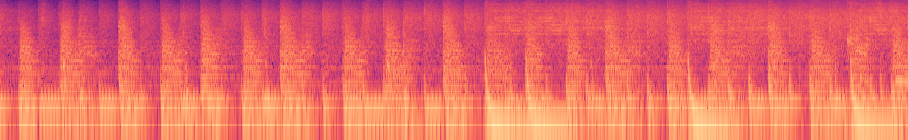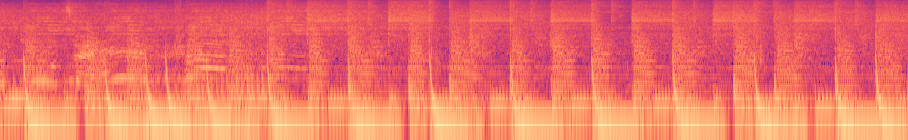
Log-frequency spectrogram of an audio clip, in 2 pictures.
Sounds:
Music, Dance music

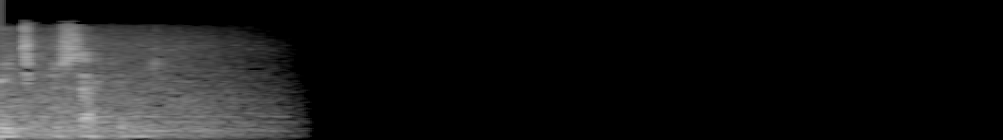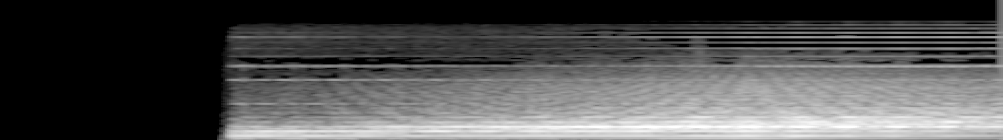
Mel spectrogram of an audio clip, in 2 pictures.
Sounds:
Speech, Music

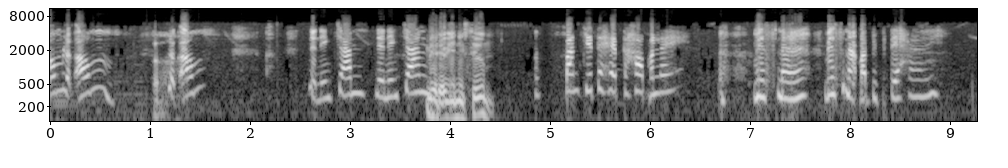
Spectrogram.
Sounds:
Speech

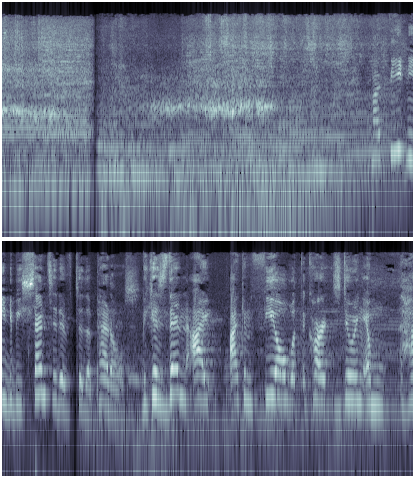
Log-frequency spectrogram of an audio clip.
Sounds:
Speech

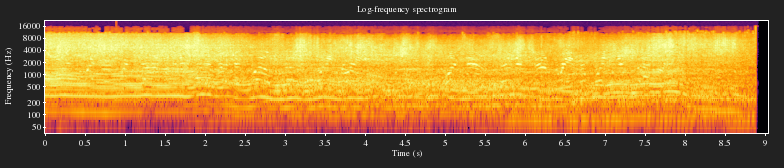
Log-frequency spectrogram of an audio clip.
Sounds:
Speech

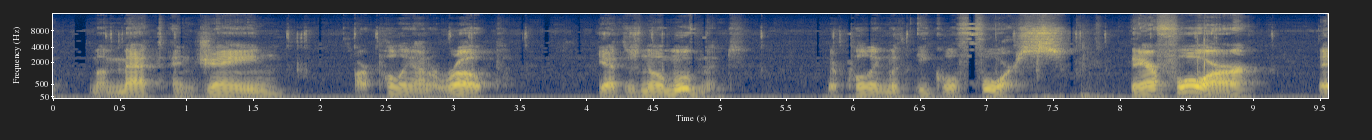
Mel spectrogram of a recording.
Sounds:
Speech

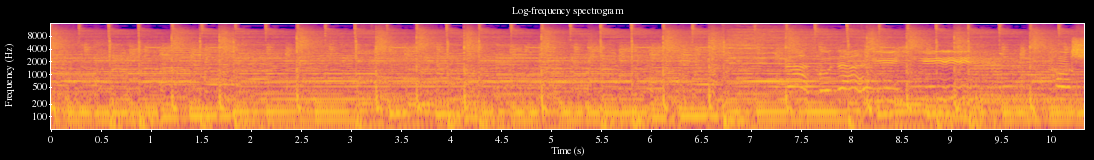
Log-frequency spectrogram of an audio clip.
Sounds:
Music

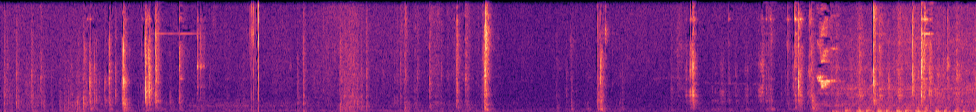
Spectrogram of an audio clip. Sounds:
Vehicle

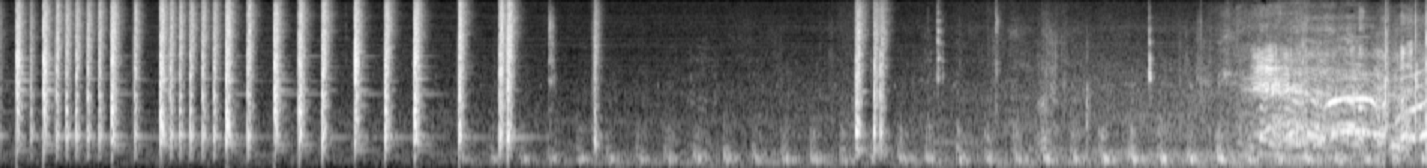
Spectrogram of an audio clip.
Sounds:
playing snare drum

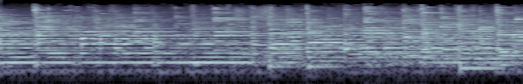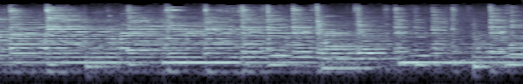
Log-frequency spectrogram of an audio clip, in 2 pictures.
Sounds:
Banjo, Country, Music, playing banjo

